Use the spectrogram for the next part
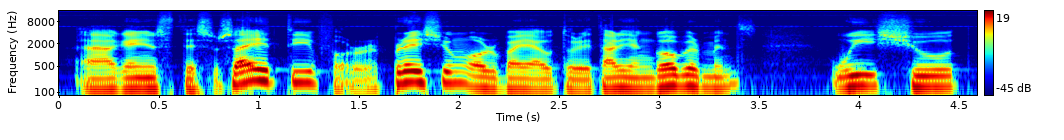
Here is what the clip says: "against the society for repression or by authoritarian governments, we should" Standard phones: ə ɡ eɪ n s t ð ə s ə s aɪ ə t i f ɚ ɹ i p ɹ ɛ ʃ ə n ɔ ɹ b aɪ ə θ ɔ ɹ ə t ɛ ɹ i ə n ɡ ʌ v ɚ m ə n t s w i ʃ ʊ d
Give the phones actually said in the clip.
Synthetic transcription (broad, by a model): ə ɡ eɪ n s t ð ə s ə s aɪ ə t i f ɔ ɹ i p ɹ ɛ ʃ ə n ɔ ɹ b aɪ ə t ɔ ɹ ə t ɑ ɹ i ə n ɡ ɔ b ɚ m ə n t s w i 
